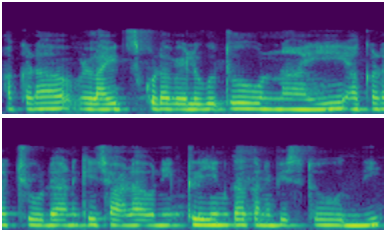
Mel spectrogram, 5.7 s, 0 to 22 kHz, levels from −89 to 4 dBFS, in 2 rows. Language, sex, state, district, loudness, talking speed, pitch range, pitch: Telugu, female, Andhra Pradesh, Annamaya, -15 LUFS, 125 wpm, 190-200 Hz, 195 Hz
